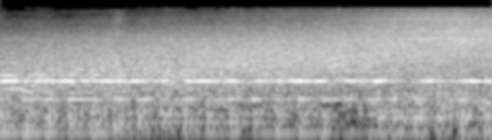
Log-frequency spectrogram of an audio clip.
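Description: Electronic dance track in a build-up: a swelling white-noise sweep rises in pitch over a held high synth note, with the bass and kick drum dropped out.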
